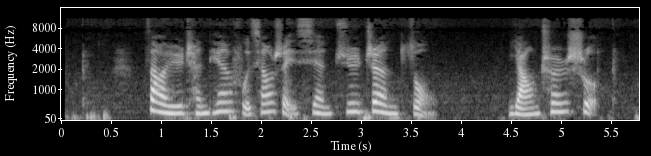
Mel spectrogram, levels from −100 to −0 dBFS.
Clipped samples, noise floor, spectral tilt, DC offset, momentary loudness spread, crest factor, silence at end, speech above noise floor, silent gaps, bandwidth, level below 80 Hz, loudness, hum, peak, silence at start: under 0.1%; -61 dBFS; -5.5 dB/octave; under 0.1%; 20 LU; 20 dB; 0 s; 41 dB; none; 11.5 kHz; -46 dBFS; -21 LUFS; none; -2 dBFS; 0.1 s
